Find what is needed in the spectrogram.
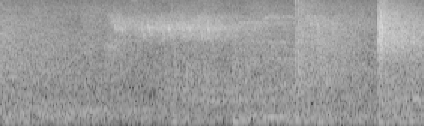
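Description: Chalk scratching on a blackboard as a word is written, with a couple of sharp taps near the end.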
